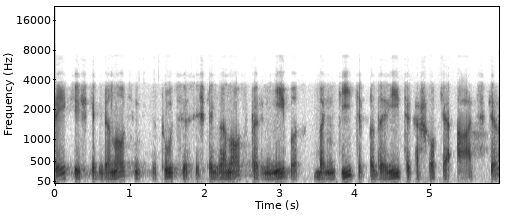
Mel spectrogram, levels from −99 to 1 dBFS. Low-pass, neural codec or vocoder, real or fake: 7.2 kHz; none; real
